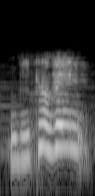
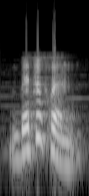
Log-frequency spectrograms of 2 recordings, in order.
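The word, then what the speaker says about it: Beethoven: আমি এসব সুরকারদের রচনা শুনিনি বটে কিন্তু এদের নামের উচ্চারণগুলো অন্তত আমার জানা আছে কিন্তু আপনার নেই। কিরকম? হায়দান মসড বেটফান। এই হলো আসল উচ্চারণ হাইডন মোট সার বেটফ্রেন্ড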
